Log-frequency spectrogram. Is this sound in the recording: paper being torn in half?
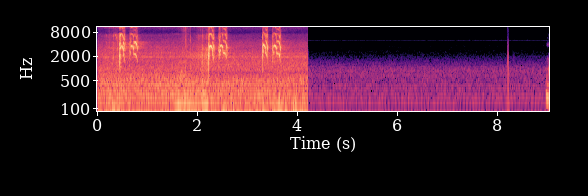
no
